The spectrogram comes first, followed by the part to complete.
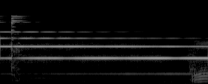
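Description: A bell-like chime rings out and holds steadily, one sustained ringing tone opening a logo music sting; near the end a lower tone comes in beneath it.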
